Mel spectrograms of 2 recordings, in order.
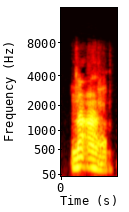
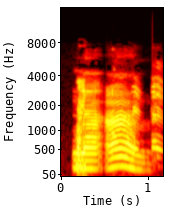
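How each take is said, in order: First: The vowel is kept short. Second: The vowel is held long. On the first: The speaker calls it right. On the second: The speaker calls it wrong. "Jangan bacanya na'am"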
